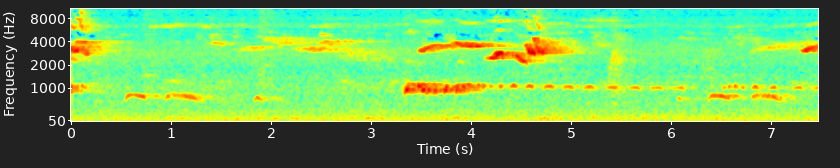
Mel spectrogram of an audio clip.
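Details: Oriental magpie-robin song of bright whistles rising and falling, with a long buzzy trilled note and scattered short chirps, set against constant low rumbling background noise.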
